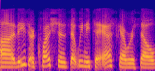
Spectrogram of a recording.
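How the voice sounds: A woman with a New Jersey accent at a fairly slow pace and fairly low pitch, in dry, close sound with no echo. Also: ordinary pitch variation.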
